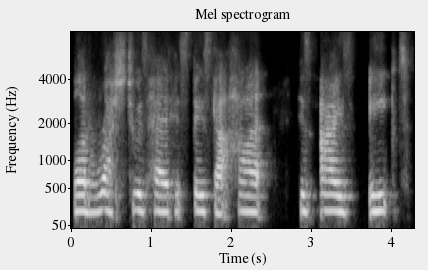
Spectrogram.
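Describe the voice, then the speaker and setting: A woman's voice: mid-range voice, completely flat delivery, slow, darkish tone. A woman teacher reading a picture book aloud to children and prompting them with questions, affirming their answers.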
